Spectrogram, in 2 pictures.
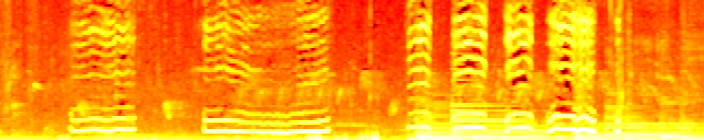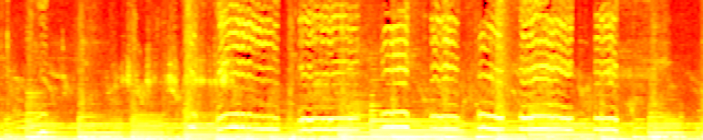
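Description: A puppy whimpering in high, wavering whines: two longer ones at first, then a quick run of short, rising-and-falling cries from about four seconds in, over background music with held notes.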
